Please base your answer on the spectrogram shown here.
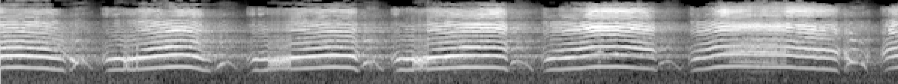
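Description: Loud, high-pitched rhythmic crying from a newborn, roughly one cry a second with short gasping breaths between.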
